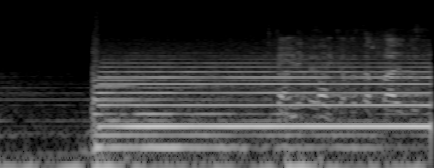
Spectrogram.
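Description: Background music: a sustained brass-like chord enters abruptly about a second in and holds steady and loud.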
